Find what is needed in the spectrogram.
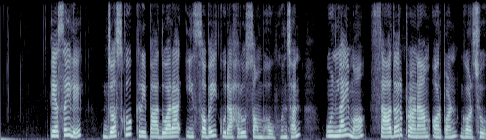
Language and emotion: Nepali, neutral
